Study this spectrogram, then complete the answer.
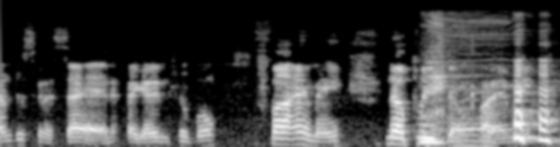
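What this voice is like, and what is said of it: Foreign accent. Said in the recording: “I'm obviously not from here, hence this accent”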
